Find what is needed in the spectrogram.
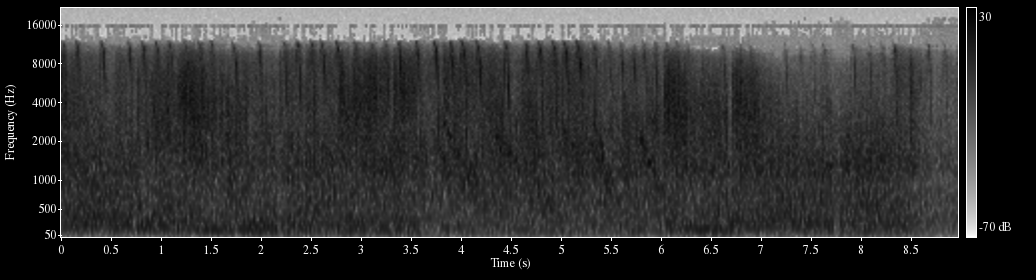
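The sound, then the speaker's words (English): Heavy gunfire comes from behind during a battle, with many rapid, overlapping shots and booms forming a loud, dense barrage that continues without a break. “Oh, they're still shooting from behind.”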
